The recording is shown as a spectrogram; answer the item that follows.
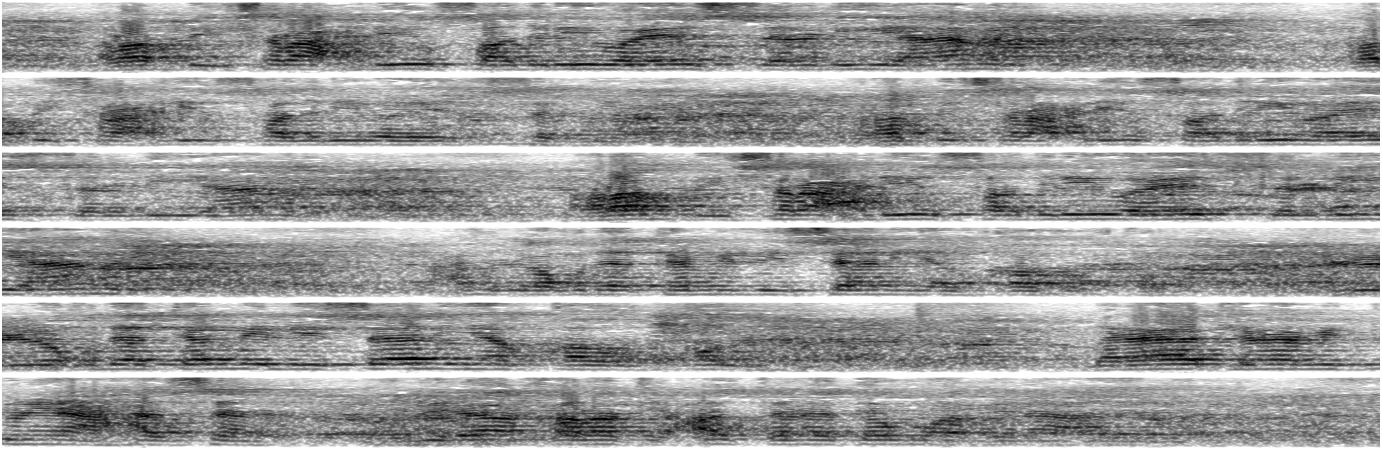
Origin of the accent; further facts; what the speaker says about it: Mauritania; يعيش في الدنيا يوكل ويشرب وفينا احنا موريتاني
